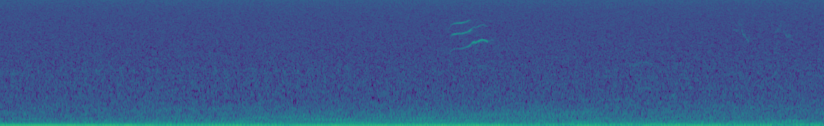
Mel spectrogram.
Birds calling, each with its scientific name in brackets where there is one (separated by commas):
Hawaii Amakihi (Chlorodrepanis virens), Warbling White-eye (Zosterops japonicus)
